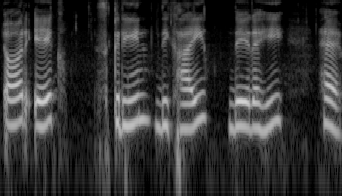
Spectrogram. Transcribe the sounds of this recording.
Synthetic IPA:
ɔːɾeːk | skɾiːnd̪ɪkʰaːi | d̪eːɾəɦi | hɛː

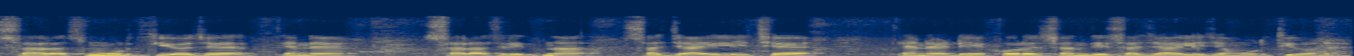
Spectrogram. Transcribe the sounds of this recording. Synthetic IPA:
səɾəsmuɾt̪ijot͡ʃʰet̪enesəɾəsɾit̪nasəd͡ʒaelit͡ʃʰe | t̪eneɖekoɾeʃənt̪ʰisəd͡ʒaelit͡ʃʰemuɾt̪ione

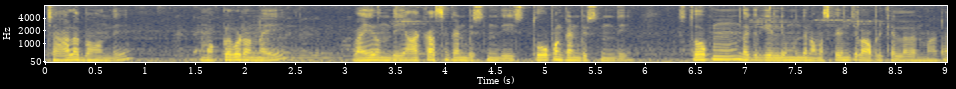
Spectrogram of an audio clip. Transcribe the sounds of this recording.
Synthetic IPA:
t͡ʃaːlaːbʱaːʋund̪i | mɔkːɐlɐɡuːɽaunːaːji | ʋɐjɐɾund̪iaːkaːʃɐŋkɐnipist̪und̪ist̪uːpɐŋkɐnipist̪und̪i | st̪uːpɐmd̪ɐɡːɐɾɐkieɭːimund̪unɐmɐskɐɾiɲt͡ʃilaːpulikɛɭːaːlɐnːɐmaːʈɐ

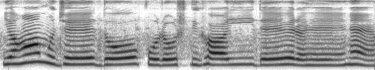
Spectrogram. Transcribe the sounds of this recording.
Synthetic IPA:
jɐɦãmʊd͡ʒʱed̪oːpʊɾʊʃd̪ɪkʰaːid̪eːɾɐɦeɦɛ̃ː

